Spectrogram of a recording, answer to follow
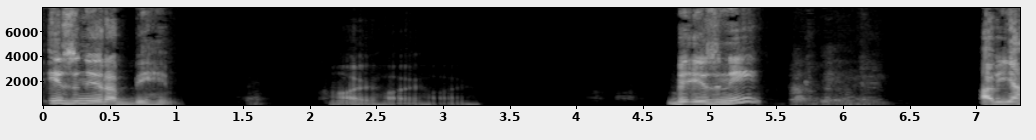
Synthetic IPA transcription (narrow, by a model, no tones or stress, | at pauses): ɪzniɾɐbːɪɦɪm | ɦa̰jɦa̰ːjɦa̰j | bɪɪzni | ɐbjɐ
